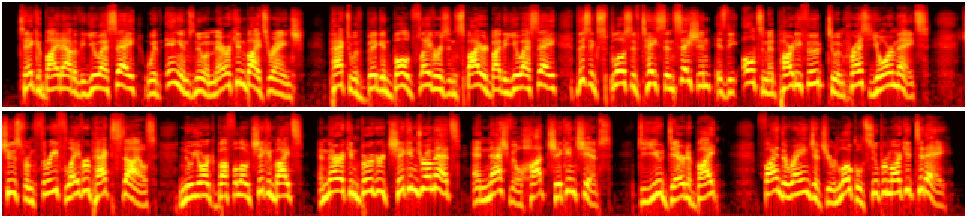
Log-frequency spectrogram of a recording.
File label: Standard American Read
